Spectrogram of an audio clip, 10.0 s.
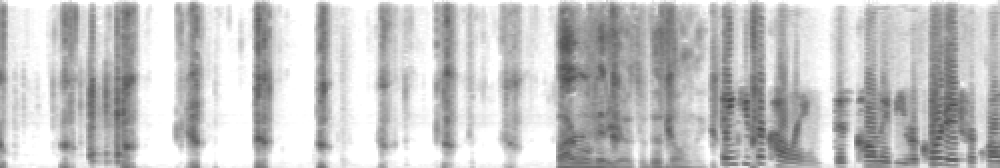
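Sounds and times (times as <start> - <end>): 
crunching Nerds candy: 0.0 - 7.2
speech: 5.7 - 9.9.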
